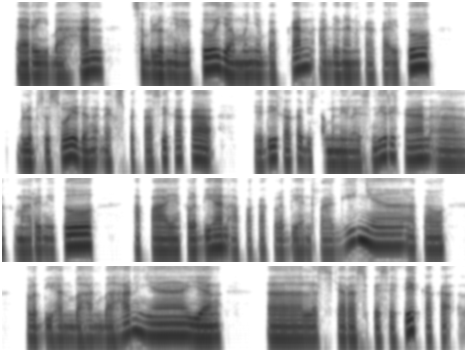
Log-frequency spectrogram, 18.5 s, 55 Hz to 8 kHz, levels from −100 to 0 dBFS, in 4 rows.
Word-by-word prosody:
dari 105 +1 +2
bahan 110 +8 +1 0.3
sebelumnya 110 -3 -1
itu 150 +10 +5
yang 120 -9 +4
menyebabkan 110 - 0
adonan 105 -1 -3
Kakak 105 +1 -8
itu, 170 +2 +4 0.5
belum 110 -1 +1
sesuai 140 +8 +4
dengan 115 +1 0
ekspektasi 110 +4 -6
Kakak. 135 -1 +3 0.4
Jadi 105 +8 0
Kakak 115 +3 -2
bisa 115 0 -11
menilai 105 -1 -1
sendiri 155 +5 -1
kan, 135 +2 +2
eee, 110 -2 -3
kemarin 105 +1 -3
itu 145 +6 +6 0.4
apa 110 -1 -1
yang 105 - 0
kelebihan, 120 +5 +1
apakah 105 -2 -11
kelebihan 105 0 -7
raginya 145 - 0
atau 115 0 -3 0.5
kelebihan 110 -1 -3
bahan 110 +1 -3
bahannya 130 +3 +2
yang, 115 -1 +5 0.5
eee, 110 0 +2
les 110 - -5
secara 110 -1 -2
spesifik 105 - 0
Kakak 110 - -5
110 Hz, 125 wpm, -25 LUFS, 105-135 Hz, 0.5 s, itu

